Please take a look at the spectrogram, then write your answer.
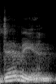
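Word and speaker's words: Demián: That doesn't say Demain, that says Demian.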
